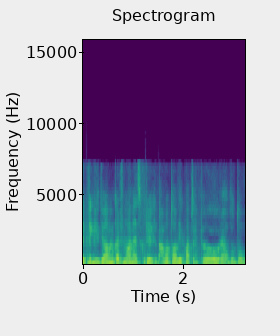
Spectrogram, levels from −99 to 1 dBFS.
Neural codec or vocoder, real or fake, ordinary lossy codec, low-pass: codec, 16 kHz, 1 kbps, FreqCodec, smaller model; fake; AAC, 64 kbps; 7.2 kHz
